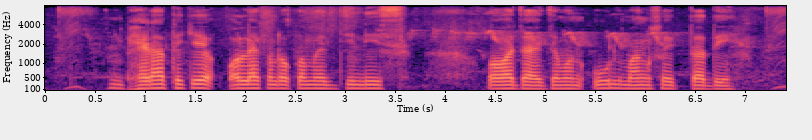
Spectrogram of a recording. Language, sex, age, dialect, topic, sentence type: Bengali, male, 18-24, Jharkhandi, agriculture, statement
